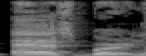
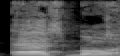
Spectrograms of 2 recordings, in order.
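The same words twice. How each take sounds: First: Ashburn said right as ASH-burn; host correcting himself to Ashburn; corrected Ashburn. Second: Ashbourne said as ASH-born, wrong vowel; host mangling the town name Ashbourne; mispronounced Ashbourne. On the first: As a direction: fix it to Ashburn. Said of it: "yes, that's it". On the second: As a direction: stumble into Ashbourne instead of Ashburn. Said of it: "Is he trying to say Ashburn?". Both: Real, not acted.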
